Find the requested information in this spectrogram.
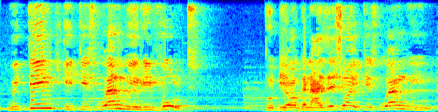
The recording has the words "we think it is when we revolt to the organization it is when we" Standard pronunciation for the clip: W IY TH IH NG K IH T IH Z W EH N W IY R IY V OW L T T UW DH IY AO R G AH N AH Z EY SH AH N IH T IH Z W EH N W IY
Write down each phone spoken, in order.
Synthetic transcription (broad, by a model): W IY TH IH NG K IH T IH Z W EH N W IY R IY V OW L T T UW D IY AO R G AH N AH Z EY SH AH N IH T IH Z W EH N W IY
